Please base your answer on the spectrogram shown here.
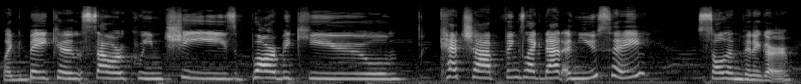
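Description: Young slovak woman streaming a game, bright higherish voice, chatting with viewers, faint music under her. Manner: chatty, reads chat messages aloud and answers them. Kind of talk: casual chat while gaming.

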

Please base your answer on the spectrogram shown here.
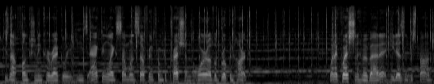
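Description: An actor playing a grave, concerned male scientist in an audio drama, speaking in a measured, formal way. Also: medium pitch, close to an everyday voice. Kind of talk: audio drama acting, opening with a dictated log.

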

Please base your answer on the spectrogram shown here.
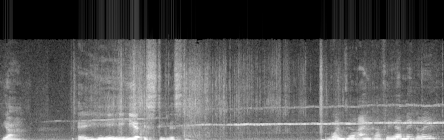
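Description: An actress playing an obliging, gossipy, slightly hesitant apartment concierge in a radio crime drama, with slight background noise. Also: female voice, on the high side, big pitch swings, a little slow. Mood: obliging, chatty. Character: chatty, hospitable apartment building concierge.

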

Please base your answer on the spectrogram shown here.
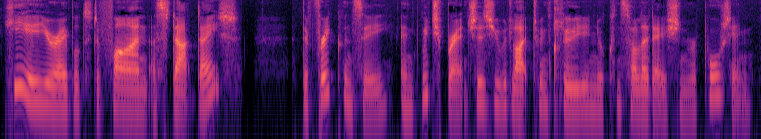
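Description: Low-pitched woman narrating a software tutorial, dry sound. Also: expressive, normal speed, dry recording. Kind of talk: scripted instructional narration.

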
